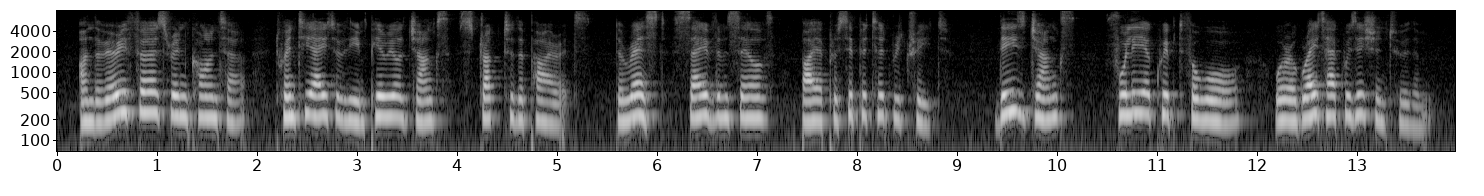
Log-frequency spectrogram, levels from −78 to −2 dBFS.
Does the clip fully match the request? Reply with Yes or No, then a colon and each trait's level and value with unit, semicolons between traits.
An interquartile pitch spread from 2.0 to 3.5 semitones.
Yes: average, 2.9 semitones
